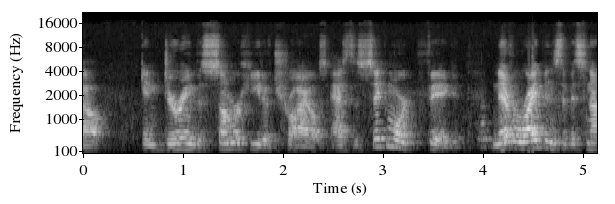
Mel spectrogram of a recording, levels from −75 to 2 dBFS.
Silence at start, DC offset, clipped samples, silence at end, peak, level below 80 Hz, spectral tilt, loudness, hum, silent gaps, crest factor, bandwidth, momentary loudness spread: 0 s; under 0.1%; under 0.1%; 0 s; 0 dBFS; -72 dBFS; -0.5 dB/octave; -17 LUFS; none; none; 18 dB; 17.5 kHz; 15 LU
